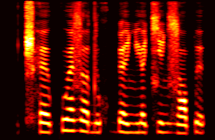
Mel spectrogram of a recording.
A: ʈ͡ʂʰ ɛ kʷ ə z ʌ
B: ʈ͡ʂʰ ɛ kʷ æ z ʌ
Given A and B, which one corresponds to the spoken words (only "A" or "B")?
B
